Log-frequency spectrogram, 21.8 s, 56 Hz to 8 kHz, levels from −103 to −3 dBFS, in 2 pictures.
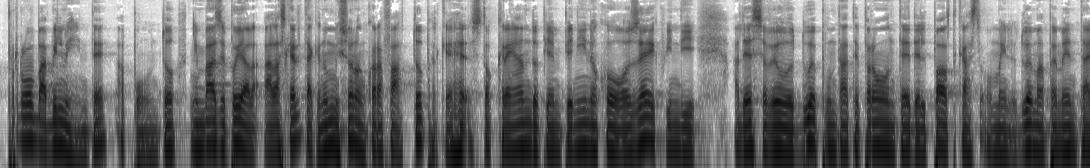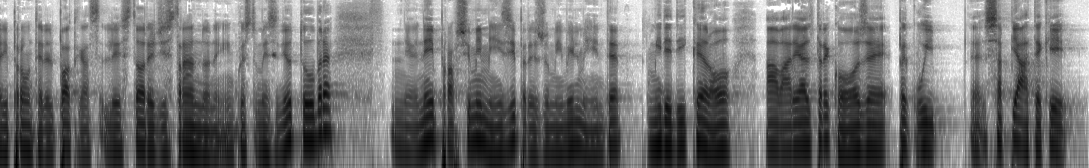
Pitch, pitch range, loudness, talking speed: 100 Hz, 95-110 Hz, -17 LUFS, 165 wpm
